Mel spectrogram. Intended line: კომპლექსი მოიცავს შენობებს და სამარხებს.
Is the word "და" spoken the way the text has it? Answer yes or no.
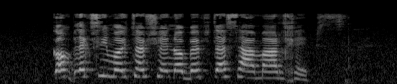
yes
